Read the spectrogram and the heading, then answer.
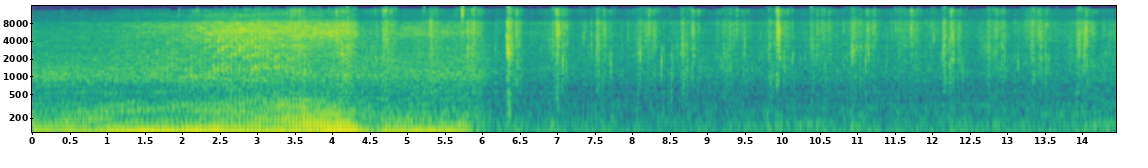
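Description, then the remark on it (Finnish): Footsteps climbing up Kellomäki hill, the highest point of the old town: a low rumbling drone fades over the first few seconds, then steady, crisp footfalls crunch along at a walking pace until the end, with no talking. “Kiivetäänpä tuonne Kellomäelle, että sieltä on hyvät näköalat ja katsellaanpa sieltä vähän alas.”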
